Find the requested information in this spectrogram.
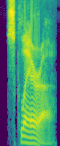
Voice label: "sclera", American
